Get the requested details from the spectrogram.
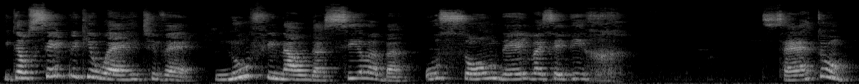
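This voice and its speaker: A woman's voice: fairly high pitch, expressive, slow, a little mellow. A woman teacher, patiently explaining a reading lesson to young children, drawing out the example words and checking in often. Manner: stretches and stresses example words. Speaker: primary school teacher. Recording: echoey room.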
